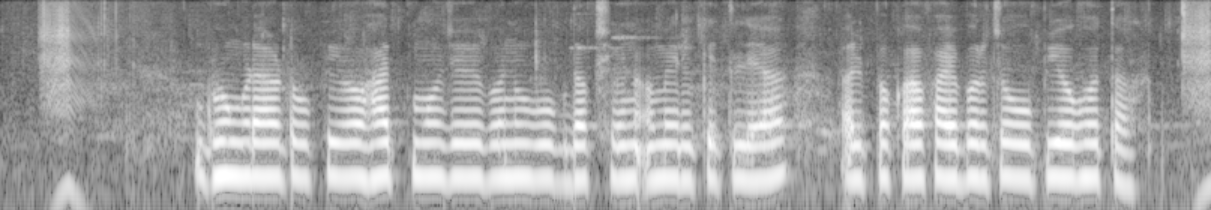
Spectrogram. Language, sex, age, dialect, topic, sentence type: Marathi, female, 31-35, Southern Konkan, agriculture, statement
